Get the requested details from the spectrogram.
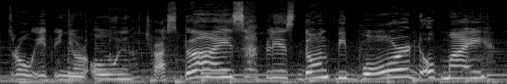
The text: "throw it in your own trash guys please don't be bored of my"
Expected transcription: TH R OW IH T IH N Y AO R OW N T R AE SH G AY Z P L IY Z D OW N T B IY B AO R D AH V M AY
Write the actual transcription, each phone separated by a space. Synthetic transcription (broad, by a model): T R OW IH T IH N Y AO R OW N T R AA S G AY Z P L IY S D OW N T B IY B AO R D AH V M AY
